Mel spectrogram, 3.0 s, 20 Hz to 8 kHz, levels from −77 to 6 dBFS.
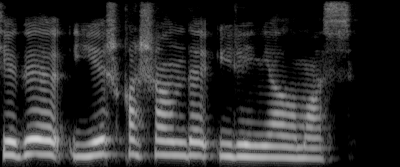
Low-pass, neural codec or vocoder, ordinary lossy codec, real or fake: none; codec, 16 kHz, 6 kbps, DAC; none; fake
